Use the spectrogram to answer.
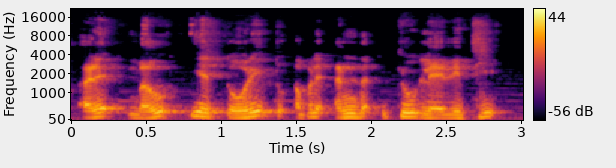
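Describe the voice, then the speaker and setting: A woman doing a gravelly stammering old father-in-law. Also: a bass voice, normal speed, darkish tone, faint music behind, pitched below the performer's own voice. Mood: scolding. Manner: stammering, indignant scolding.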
